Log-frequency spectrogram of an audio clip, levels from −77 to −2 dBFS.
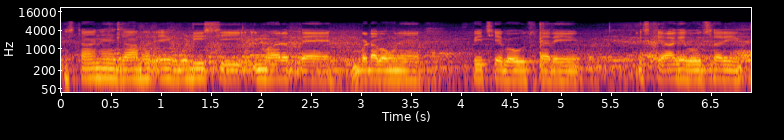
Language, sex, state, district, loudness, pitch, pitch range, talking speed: Hindi, male, Rajasthan, Bikaner, -15 LUFS, 105 Hz, 100-105 Hz, 175 wpm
